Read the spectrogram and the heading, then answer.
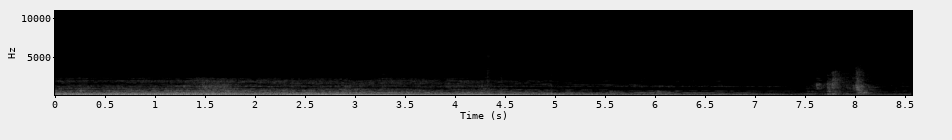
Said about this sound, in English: There's a car coming now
